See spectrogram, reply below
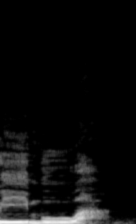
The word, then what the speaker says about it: imua: Holo holo vaka, awe awe, nuku imua. When we see an I, as we do here, remember it is pronounced E, like in the word easy.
